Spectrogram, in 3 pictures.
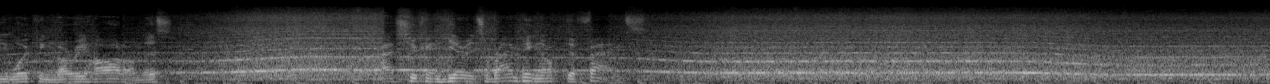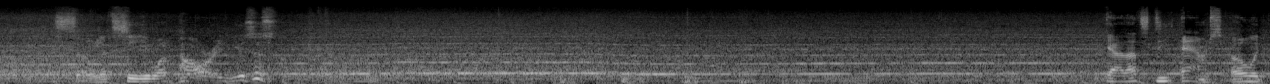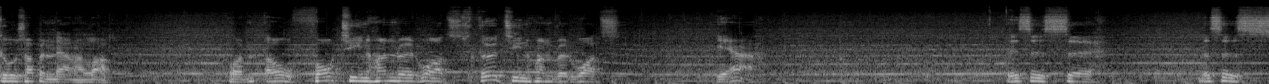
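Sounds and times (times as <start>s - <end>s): fan whine: 0.0s - 38.0s
server cooling fans rushing: 0.0s - 38.0s.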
